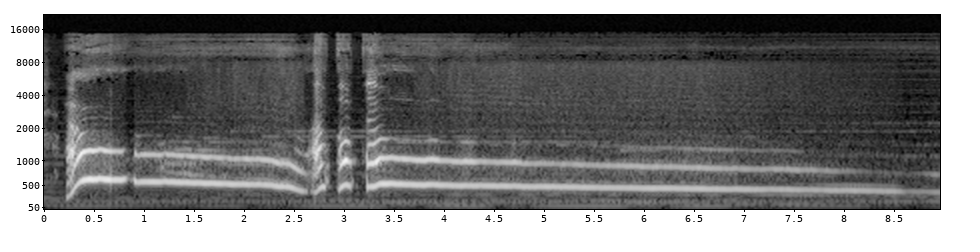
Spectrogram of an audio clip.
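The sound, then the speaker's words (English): A person howls like a wolf: a long howl rises and holds, wavers briefly after a couple of seconds, then slides slowly downward for several seconds, loud over a faint low drone. “You howl again once more.”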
